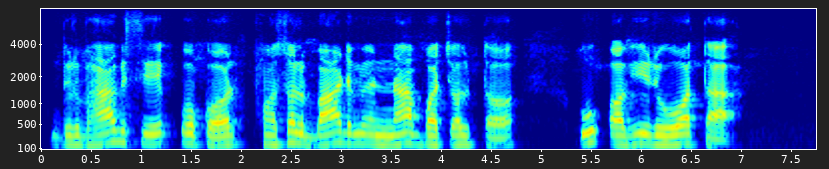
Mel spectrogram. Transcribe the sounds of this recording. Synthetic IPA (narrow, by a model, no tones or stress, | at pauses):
d̪uɾbʱaɡseoːkəɾpʰɔ̃səlbaɖmenabət͡ʃəlt̪ɔ | uəbʱiɾoɔt̪a̰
